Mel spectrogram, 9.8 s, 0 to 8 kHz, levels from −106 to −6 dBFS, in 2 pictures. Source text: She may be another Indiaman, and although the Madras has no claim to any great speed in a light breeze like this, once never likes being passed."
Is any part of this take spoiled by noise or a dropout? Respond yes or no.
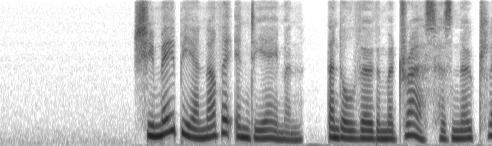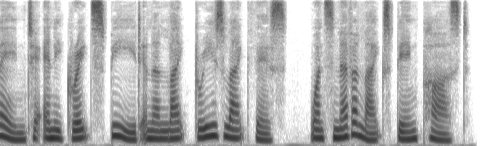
no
